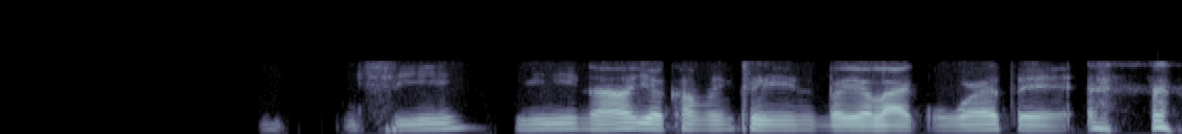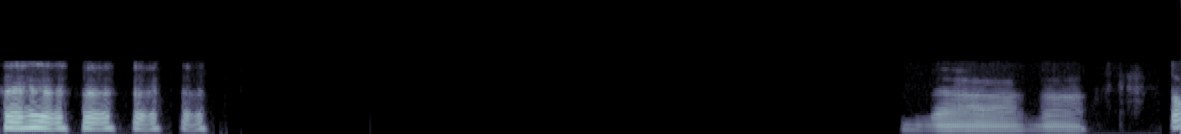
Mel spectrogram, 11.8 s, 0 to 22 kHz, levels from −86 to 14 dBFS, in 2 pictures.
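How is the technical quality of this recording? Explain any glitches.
The technical quality of this speech recording holds up, with no glitches to explain.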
